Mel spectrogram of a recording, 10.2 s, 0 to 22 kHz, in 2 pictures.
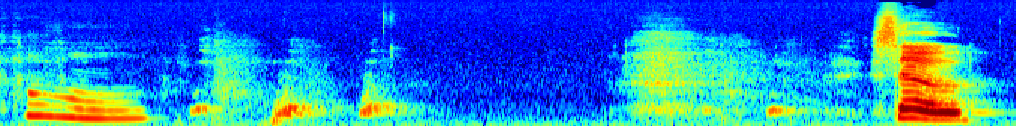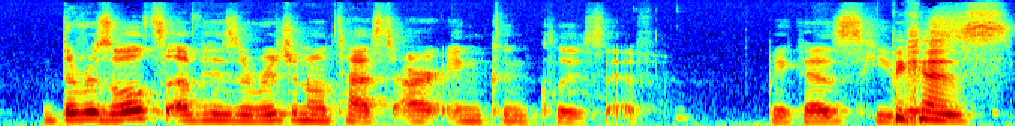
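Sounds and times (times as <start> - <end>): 
dog barking softly while dreaming: 1.0 - 2.1
speech: 4.4 - 10.1.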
